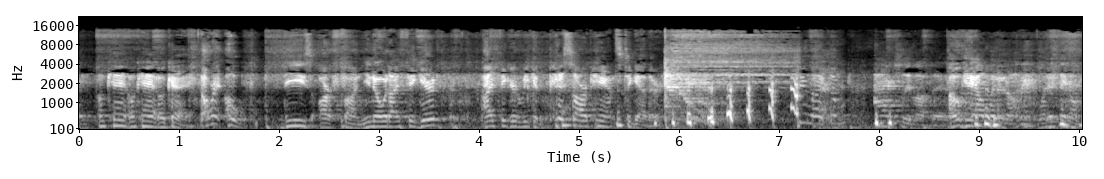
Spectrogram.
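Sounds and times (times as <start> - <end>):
people laughing: 5.8 - 10.0.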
